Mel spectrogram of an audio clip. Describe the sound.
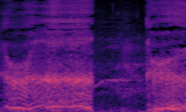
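A voice imitates the snoring of many people sleeping in an airport, a loud rasping snore with a wavering low rumble, then a short breathy pause before the snore starts again.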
